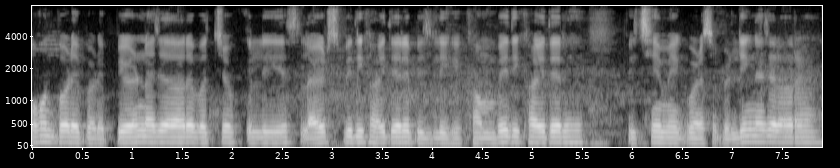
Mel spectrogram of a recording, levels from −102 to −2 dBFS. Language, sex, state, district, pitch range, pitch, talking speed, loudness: Hindi, male, Maharashtra, Chandrapur, 110-120 Hz, 115 Hz, 225 wpm, -24 LUFS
